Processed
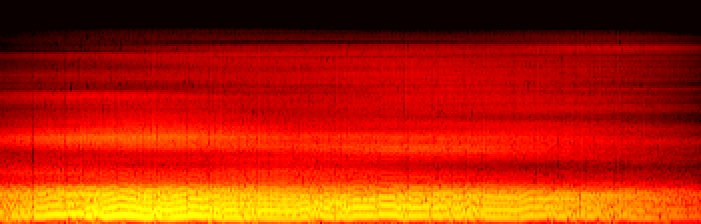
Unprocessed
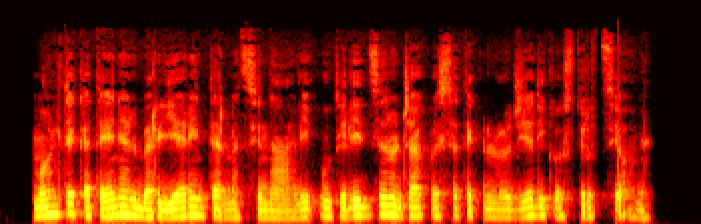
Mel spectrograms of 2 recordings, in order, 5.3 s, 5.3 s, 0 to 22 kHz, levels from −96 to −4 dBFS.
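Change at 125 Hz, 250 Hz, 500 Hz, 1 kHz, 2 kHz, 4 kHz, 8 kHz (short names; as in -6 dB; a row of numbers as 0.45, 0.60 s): -1.0, -1.5, -3.5, -6.5, -6.0, -8.0, -8.5 dB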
